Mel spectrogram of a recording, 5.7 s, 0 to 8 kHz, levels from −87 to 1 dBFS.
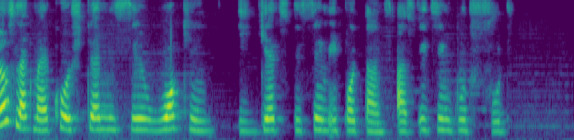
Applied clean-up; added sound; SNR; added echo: neural separator model SepFormer DNS4.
